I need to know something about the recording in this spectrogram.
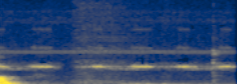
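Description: A faint high-pitched chirping, insect-like, pulsing two or three times a second over quiet room tone.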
